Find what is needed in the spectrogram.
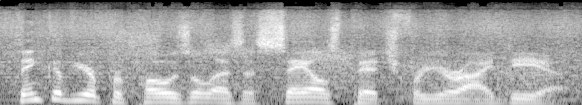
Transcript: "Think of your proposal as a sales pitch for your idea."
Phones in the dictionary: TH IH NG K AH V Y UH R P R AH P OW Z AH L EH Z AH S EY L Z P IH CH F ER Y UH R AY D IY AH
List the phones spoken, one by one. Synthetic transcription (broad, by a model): TH IH NG K AH V Y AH R P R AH P OW Z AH L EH Z AH S EY L Z P IH CH F ER Y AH R AY D IY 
